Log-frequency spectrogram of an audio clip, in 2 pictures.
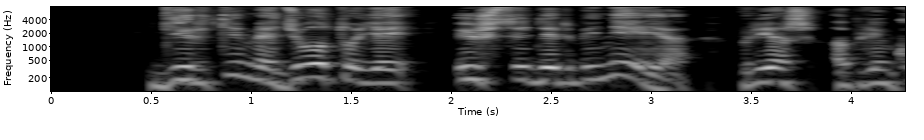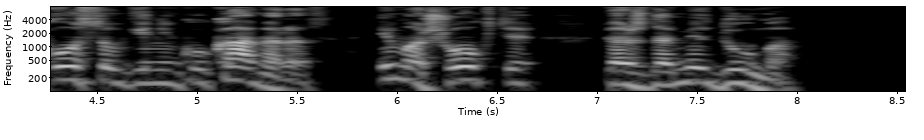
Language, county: Lithuanian, Marijampolė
